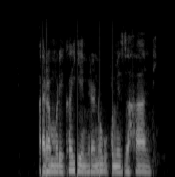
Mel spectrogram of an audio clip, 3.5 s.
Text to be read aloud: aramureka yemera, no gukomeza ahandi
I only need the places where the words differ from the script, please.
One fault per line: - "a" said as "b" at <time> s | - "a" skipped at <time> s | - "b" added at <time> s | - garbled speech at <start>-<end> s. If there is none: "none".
none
